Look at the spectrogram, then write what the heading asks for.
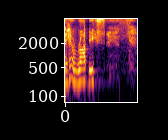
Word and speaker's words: aerobics: 에어로빅 그럼 틀려요. 대구 말입니다. aerobics. 발음 갖다 보세요. aerobics. 그 반드시 S 써야 돼요. 에어로빅 그러면 안 돼요. aerobic. 영어로 할 때 S 써야 됩니다. 발음 aerobics.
